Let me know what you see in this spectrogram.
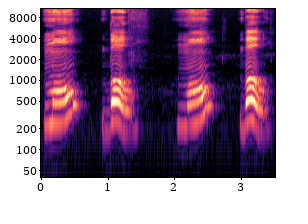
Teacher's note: উটা পুরোপুরি উচ্চারিত হচ্ছে, এটা পূর্ণ স্বরধ্বনি, এবং এখানে উ এটা পুরোপুরি উচ্চারিত হচ্ছে না, এটা হচ্ছে অর্ধ স্বরধ্বনি, দুইটা মিলে হচ্ছে দ্বি স্বরধ্বনি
